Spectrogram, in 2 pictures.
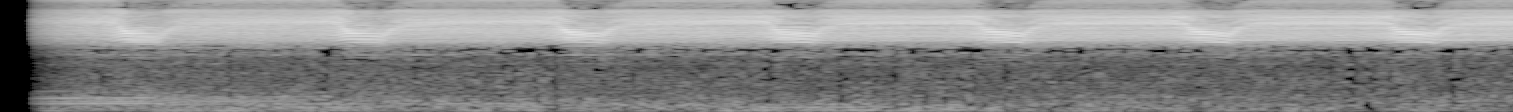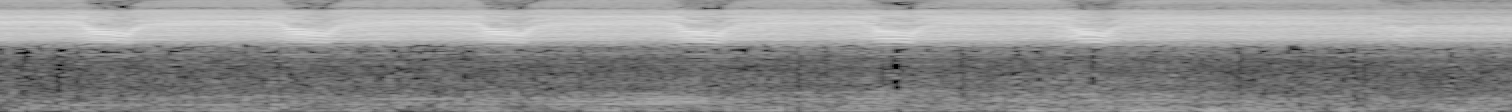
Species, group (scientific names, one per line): Neotibicen pruinosus
Cicadidae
